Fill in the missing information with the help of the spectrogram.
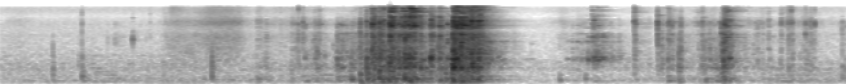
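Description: Metal hand tools (wrenches, pliers, a cross wrench) clattering and clinking in a plastic storage drawer as a hand rummages through them: a loud burst of rattling about two seconds in, then scattered single clinks.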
